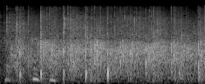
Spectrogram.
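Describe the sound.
An audience claps to welcome a woman speaker at a church women's morning gathering. The applause is dense and steady, with many overlapping claps at an even, fairly loud level.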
